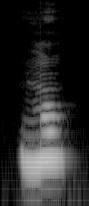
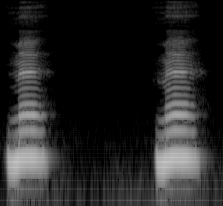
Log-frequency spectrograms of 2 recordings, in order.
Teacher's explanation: فراموش نکنید در وقت تلفظ آواز او لبها به پیش برآورده می شوند. مو. اگر لبها به پیش نبراریم آواز چنین می براید.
